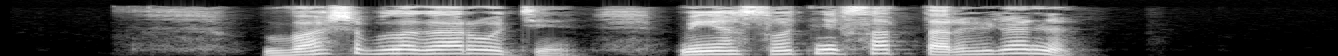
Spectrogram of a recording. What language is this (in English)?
Bashkir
